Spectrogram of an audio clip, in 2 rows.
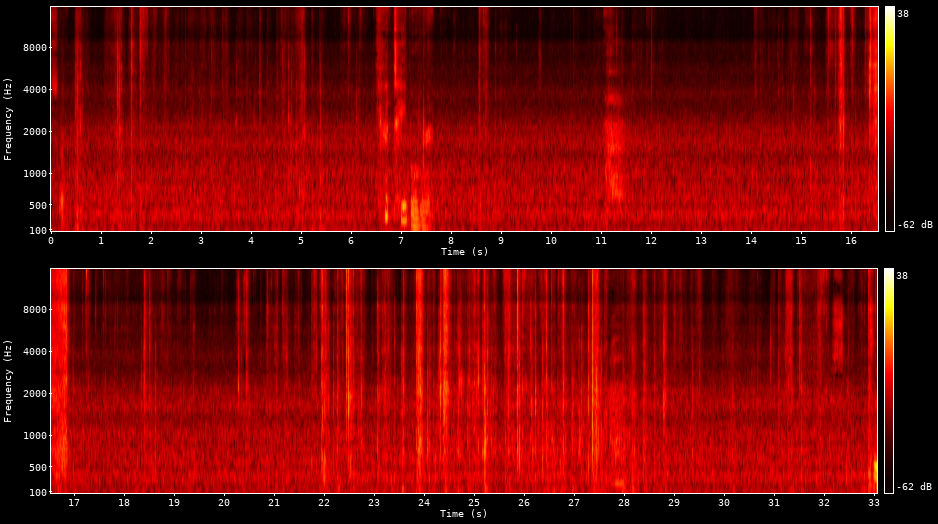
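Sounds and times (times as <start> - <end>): paper crinkling and tearing: 0.4 - 6.2, 15.2 - 17.3, 20.2 - 33.0
paper envelope ripping: 15.1 - 17.3, 20.2 - 33.0.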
